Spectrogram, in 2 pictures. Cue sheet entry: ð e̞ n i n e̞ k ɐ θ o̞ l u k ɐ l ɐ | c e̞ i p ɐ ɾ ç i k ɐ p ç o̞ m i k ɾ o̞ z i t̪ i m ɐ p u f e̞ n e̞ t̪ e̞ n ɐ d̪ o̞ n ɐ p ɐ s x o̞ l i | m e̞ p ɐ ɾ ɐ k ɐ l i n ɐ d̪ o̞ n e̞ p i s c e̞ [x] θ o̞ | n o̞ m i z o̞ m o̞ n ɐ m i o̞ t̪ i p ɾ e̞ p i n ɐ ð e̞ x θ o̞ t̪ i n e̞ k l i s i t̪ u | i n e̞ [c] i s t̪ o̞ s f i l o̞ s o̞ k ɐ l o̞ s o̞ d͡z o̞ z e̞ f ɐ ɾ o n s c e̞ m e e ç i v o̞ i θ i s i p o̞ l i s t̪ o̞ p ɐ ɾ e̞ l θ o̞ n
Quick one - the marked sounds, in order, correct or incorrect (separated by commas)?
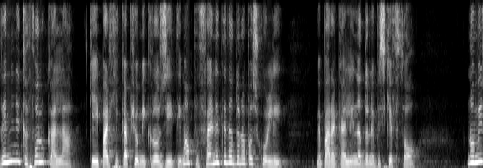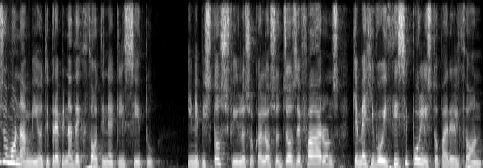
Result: incorrect, incorrect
